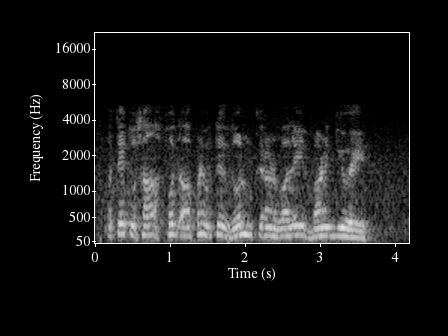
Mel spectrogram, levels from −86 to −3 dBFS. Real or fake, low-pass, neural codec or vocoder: real; 5.4 kHz; none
